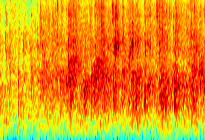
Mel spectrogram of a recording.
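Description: Audience applause at an evening space-industry gathering, a brief, dense patter of many hands clapping at moderate volume, steady and unbroken with no voices over it.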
